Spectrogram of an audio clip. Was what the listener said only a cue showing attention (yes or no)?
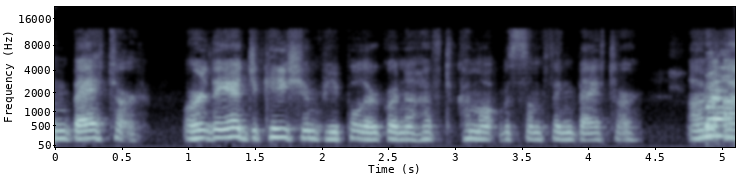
yes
